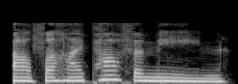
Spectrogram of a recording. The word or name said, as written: alphahypophamine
